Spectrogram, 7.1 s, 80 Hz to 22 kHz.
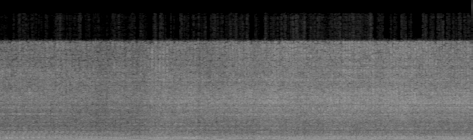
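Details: Yamaha FZ6, noise began after riding ~70 km on two cylinders due to a failed ignition coil connector: engine note climbs under throttle about two seconds in, settling into an uneven, rattly drone; abnormal internal noise when revving.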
